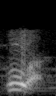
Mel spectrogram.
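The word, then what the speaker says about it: هو: eh referido a Dios se dice hua pronunciado con no como Hache aspirada sino con lo más profundo de de la garganta cerca del esternón eh eso pronunciado con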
